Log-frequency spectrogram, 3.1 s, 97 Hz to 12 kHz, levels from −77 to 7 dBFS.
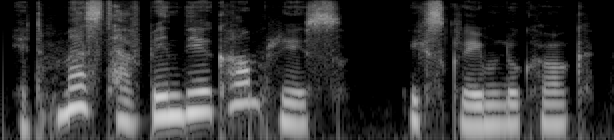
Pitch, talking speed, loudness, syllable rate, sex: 215 Hz, 155 wpm, -18 LUFS, 5.3 syllables/s, female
